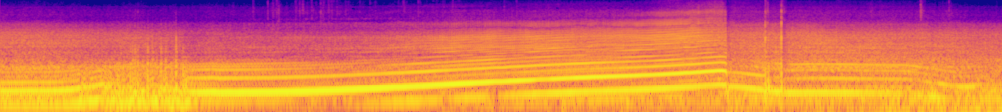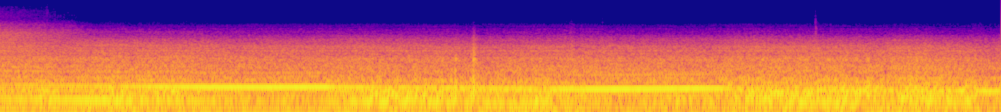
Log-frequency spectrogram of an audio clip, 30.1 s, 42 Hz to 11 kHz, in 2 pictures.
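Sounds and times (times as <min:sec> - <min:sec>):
car engine droning: 0:00.0 - 0:30.0.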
